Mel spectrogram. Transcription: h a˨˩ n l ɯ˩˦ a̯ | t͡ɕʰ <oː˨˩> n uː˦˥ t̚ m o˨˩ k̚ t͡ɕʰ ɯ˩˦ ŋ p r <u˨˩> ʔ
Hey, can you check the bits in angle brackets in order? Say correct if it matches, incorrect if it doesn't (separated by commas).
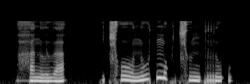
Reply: incorrect, correct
